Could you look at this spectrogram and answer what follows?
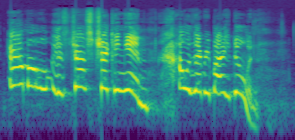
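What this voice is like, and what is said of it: High-pitched Elmo puppet voice. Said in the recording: “do an Elmo voice ... Elmo voice ... that was really good. That was good.”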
